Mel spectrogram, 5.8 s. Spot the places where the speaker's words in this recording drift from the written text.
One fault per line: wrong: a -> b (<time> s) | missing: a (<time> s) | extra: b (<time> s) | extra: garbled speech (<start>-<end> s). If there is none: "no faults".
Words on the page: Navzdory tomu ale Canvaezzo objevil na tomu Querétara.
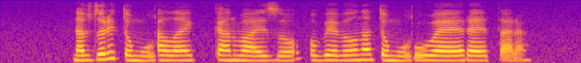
no faults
